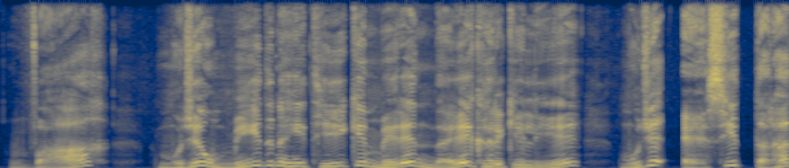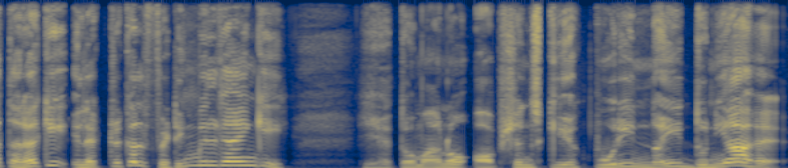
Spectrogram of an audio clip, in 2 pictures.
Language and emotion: Hindi, surprised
